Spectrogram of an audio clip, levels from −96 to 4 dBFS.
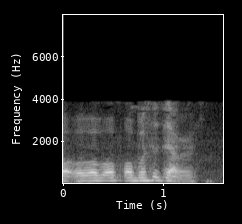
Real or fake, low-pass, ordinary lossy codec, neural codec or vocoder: real; 7.2 kHz; AAC, 16 kbps; none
